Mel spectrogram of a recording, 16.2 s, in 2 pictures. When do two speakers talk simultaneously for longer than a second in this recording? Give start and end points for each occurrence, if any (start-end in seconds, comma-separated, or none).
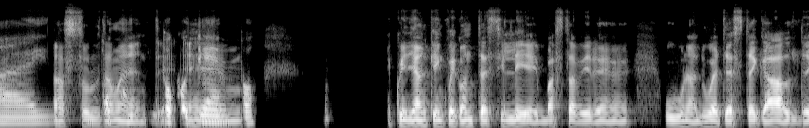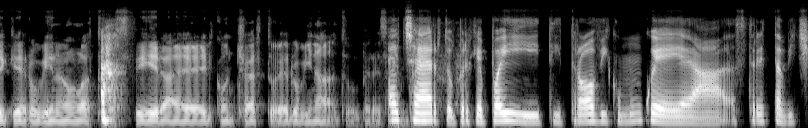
0.5-2.4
